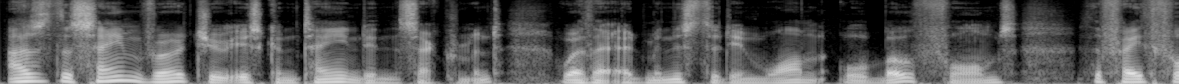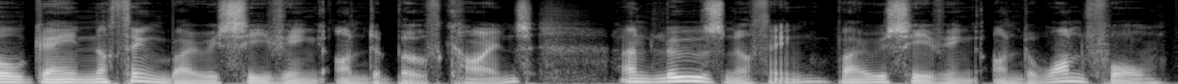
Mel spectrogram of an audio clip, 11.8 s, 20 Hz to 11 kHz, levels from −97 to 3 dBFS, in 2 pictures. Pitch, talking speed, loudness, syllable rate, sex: 100 Hz, 170 wpm, -20 LUFS, 5.2 syllables/s, male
